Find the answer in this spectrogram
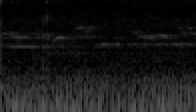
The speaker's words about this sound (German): Dass die Stimmen der Vögel immer mehr werden.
